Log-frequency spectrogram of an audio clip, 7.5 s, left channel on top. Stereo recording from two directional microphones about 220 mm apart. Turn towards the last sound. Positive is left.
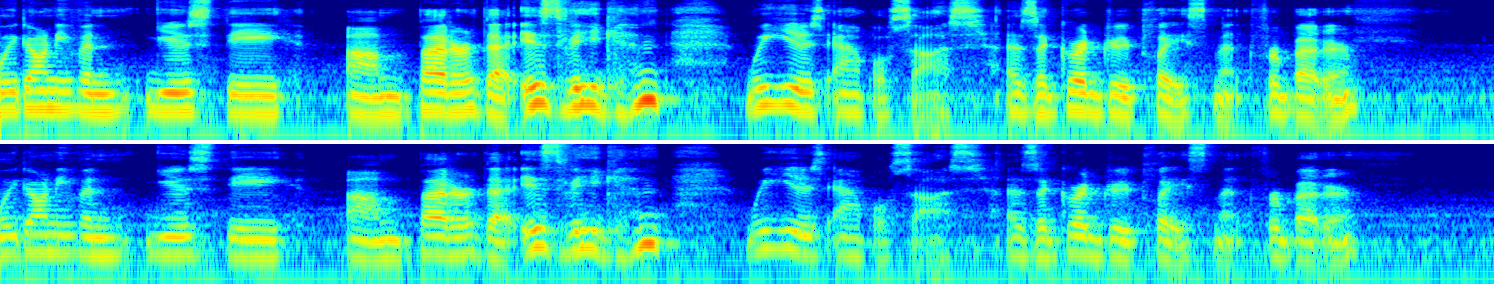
turn(degrees=55)  # may be behind; listen again after turning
